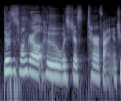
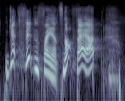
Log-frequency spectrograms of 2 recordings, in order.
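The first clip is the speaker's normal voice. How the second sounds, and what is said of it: Texan accent. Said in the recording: “she was from Texas ... She had this accent, so I'd always read them like”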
